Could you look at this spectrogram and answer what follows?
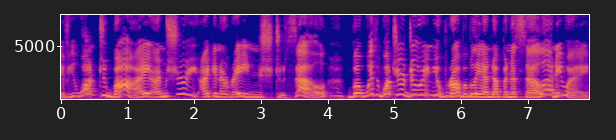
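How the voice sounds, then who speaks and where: At a moderate pace, a shrill, cackling put-on character voice leaps through very wide pitch swings. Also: woman, high pitch for a woman. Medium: read story. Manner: interrupting, twisting words.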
